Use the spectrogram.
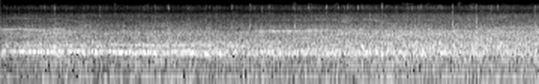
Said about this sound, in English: There won't be any fans at the regular season games either, at least not now. What there will be is recorded cheering.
